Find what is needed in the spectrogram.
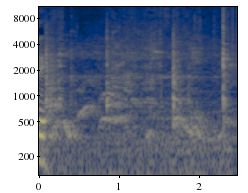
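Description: Metal spoon stirring thick porridge in a metal saucepan, with one sharp click of the spoon against the pot late on. Quiet voices are heard in the background.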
